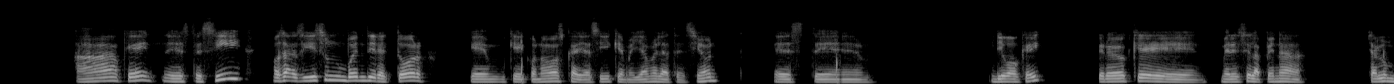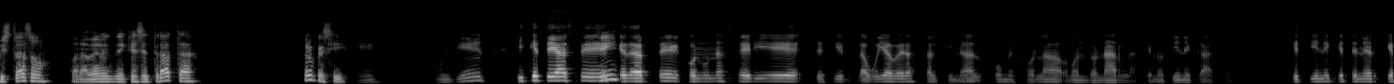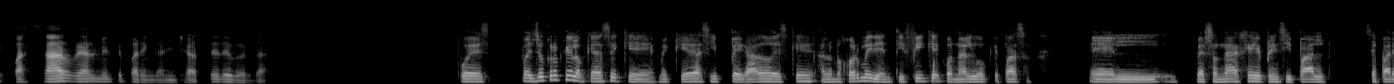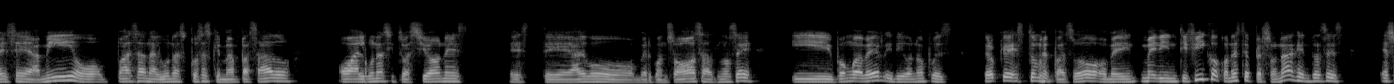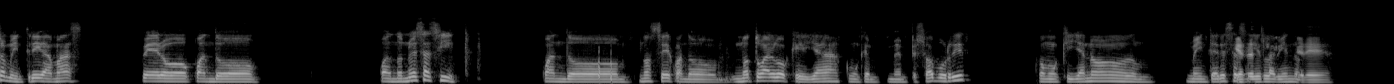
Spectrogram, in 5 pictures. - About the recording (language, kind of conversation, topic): Spanish, podcast, ¿Cómo eliges qué ver en plataformas de streaming?
- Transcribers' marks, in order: tapping; other noise; laughing while speaking: "me pasó"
